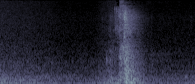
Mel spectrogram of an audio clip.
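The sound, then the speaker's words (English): A refrigerator door opening in a kitchen: one brief, soft, airy burst rises out of a quiet hiss and fades quickly. “So, I'm going to open up the refrigerator,”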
